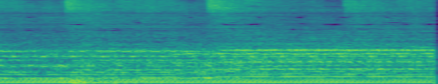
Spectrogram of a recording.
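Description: Organ holding sustained chords, moving to a new chord about a second in.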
